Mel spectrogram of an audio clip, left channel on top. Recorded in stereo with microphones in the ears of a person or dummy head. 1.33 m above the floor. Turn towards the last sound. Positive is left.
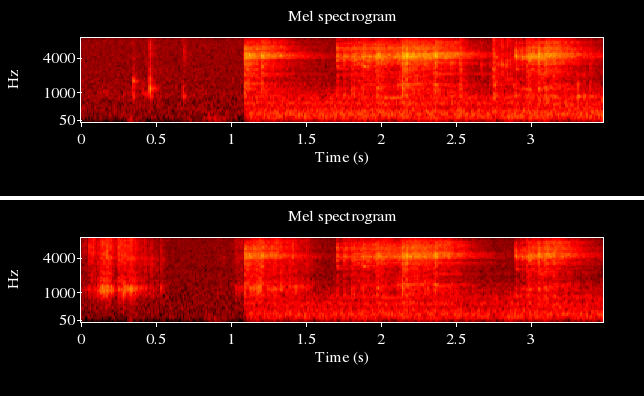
turn(degrees=-5)  # may be behind; listen again after turning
